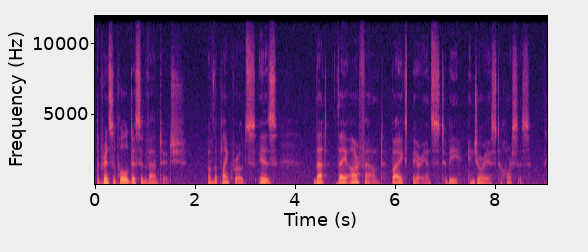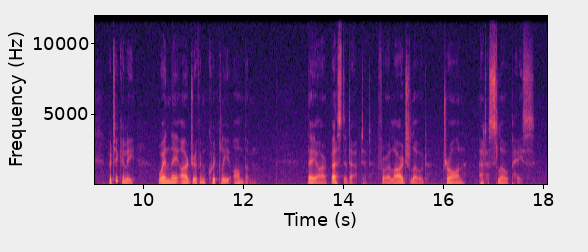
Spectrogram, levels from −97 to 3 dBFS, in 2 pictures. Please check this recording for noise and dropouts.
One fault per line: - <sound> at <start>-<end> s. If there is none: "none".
- dropout at 6.2-6.4 s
